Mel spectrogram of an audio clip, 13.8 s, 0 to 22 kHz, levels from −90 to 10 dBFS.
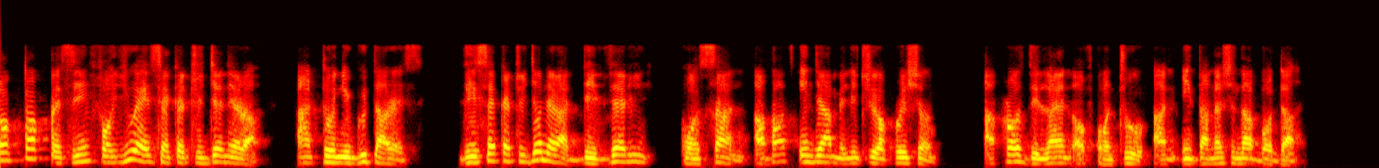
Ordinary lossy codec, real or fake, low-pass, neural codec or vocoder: none; fake; 7.2 kHz; codec, 16 kHz, 2 kbps, FreqCodec, smaller model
